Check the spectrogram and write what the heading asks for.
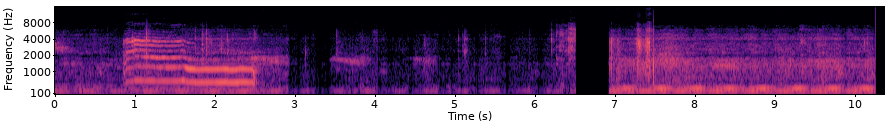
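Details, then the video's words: Domestic cat gives one clear, level meow near the start, followed by scattered clicks and rustling, then a stretch of broadband noise, all over a constant low hum. "meow ❎ AeoOoowwnN✅"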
